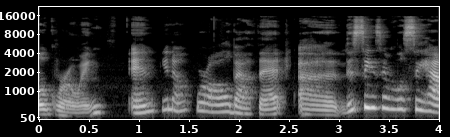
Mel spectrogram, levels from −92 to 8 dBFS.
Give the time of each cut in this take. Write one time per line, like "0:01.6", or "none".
0:02.5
